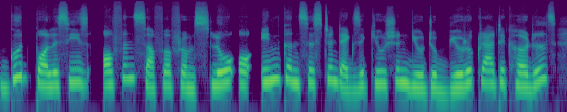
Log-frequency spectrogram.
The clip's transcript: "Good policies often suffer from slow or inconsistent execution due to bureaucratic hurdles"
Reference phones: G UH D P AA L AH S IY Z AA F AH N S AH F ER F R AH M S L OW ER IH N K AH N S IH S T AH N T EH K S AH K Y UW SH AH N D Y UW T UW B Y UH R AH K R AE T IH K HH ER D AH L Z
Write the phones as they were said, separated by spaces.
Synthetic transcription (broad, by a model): G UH D P AA L AH S IY Z AA F AH N S AH F ER F R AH M S L OW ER IH N K AH N S IH S T AH N T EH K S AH K Y UW SH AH N D Y UW T UW B Y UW R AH K R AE T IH K HH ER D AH L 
